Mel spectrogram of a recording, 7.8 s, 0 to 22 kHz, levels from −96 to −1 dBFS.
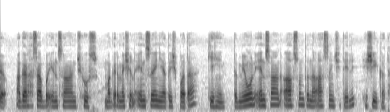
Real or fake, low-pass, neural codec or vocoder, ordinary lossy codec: fake; none; codec, 16 kHz, 8 kbps, FreqCodec, larger model; none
